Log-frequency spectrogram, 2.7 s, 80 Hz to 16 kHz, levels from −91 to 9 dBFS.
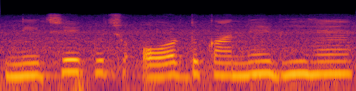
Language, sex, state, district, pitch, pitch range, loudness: Hindi, female, Punjab, Fazilka, 220 Hz, 205-225 Hz, -14 LUFS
